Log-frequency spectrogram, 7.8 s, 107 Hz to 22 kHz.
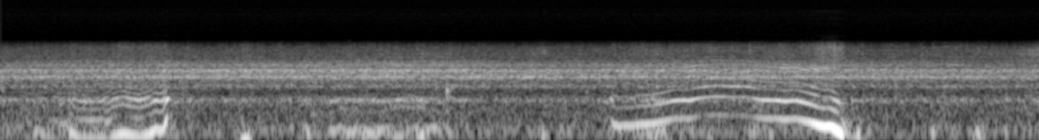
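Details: American black bear mother and cubs in their den on January 1, 2013; several harmonic whining moans, one brief and wavering, then a longer rising-falling cry near five to six seconds, over low steady hum.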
